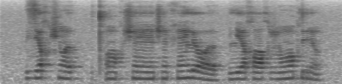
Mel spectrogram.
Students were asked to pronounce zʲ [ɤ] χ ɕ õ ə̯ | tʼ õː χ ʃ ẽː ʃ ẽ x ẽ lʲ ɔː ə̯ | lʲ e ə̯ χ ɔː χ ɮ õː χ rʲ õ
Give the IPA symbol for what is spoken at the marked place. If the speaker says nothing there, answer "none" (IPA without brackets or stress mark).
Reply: ɤ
